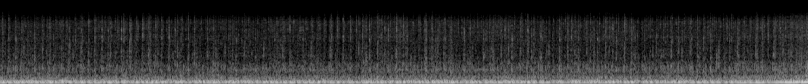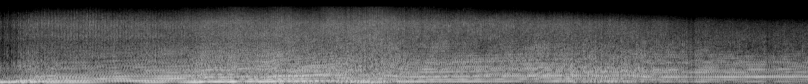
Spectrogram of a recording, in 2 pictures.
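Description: A 1967 Camaro drag racing at Saskatchewan International Raceway: steady background rumble, then at about eight seconds a loud, close engine roar bursts in and climbs through rising revs and gear changes, staying strong to the end.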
